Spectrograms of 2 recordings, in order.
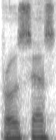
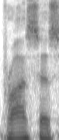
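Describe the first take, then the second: First: The word is said with a Canadian pronunciation. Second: The word is said with an American pronunciation. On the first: This is how the speaker used to say it. "and not process" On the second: The speaker has adapted to American speech. "you see how I've become American now"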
